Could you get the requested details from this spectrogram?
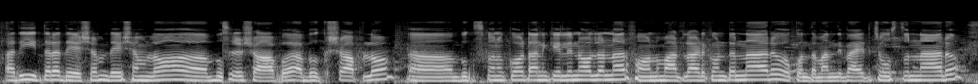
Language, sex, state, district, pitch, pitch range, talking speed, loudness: Telugu, male, Andhra Pradesh, Guntur, 195 Hz, 180-205 Hz, 110 wpm, -14 LUFS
